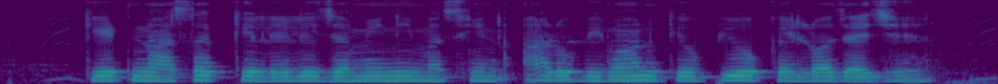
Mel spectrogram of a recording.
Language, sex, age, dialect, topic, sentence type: Maithili, male, 25-30, Angika, agriculture, statement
